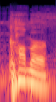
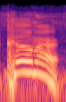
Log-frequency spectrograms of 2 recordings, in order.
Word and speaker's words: Coomer: His name is, but it's not Cummer. I said it wrong. I've been saying it wrong this whole time. His last name is Coomer. Said, Hoppe, you're killing me. My last name is pronounced Coomer, not Cummer.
